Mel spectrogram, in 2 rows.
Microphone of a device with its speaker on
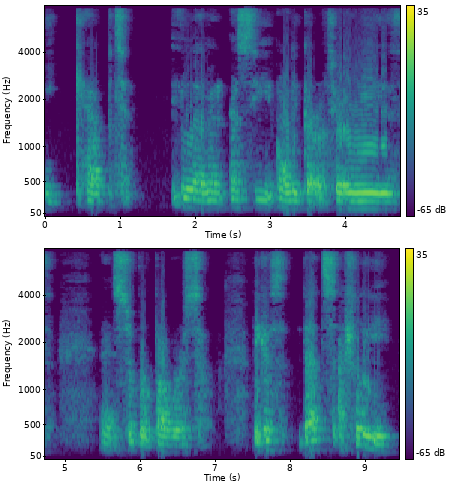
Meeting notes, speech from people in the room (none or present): none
